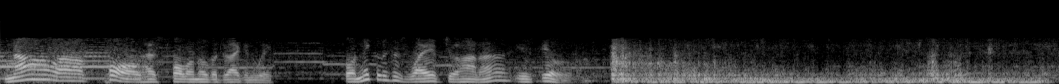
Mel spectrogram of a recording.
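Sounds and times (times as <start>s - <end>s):
speech: 0.0s - 6.4s
rolling thunder: 6.1s - 10.5s.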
